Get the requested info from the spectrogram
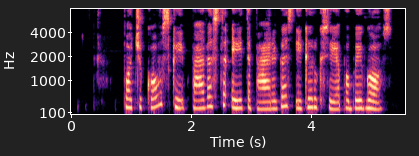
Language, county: Lithuanian, Panevėžys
